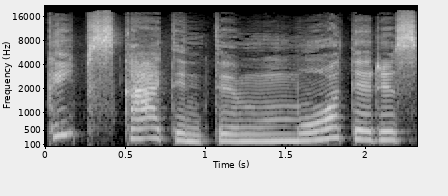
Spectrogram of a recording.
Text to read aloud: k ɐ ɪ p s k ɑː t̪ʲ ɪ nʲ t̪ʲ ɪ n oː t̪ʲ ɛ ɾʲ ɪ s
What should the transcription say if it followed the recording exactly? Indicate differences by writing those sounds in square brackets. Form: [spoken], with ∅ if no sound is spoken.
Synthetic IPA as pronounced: k ɐ ɪ p s k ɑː t̪ʲ ɪ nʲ t̪ʲ ɪ [m] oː t̪ʲ ɛ ɾʲ ɪ s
